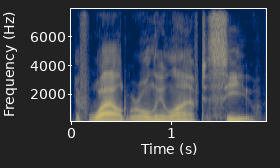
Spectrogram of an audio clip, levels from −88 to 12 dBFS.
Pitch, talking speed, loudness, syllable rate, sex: 85 Hz, 245 wpm, -19 LUFS, 7.1 syllables/s, male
